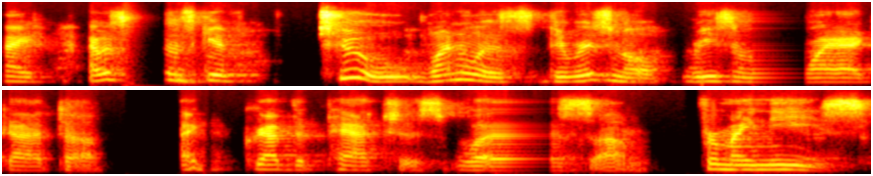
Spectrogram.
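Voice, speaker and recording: A woman with an ordinary speaking voice speaks at a fairly slow pace and a medium pitch. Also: ordinary pitch variation. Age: 60s. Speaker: participant sharing testimonial. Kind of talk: testimony.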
